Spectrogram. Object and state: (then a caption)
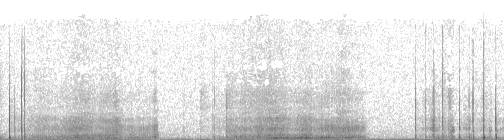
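Embossed leather journal cover. Long nails tap and scratch the embossed floral cover of a closed, tooled leather journal as it is held and then set down. A few sharp taps open into long, raspy scratching strokes across the textured leather, followed by a burst of quick, bright clicking taps at the end.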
